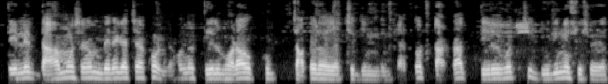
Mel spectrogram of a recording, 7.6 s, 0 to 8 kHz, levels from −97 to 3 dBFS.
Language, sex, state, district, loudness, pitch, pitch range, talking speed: Bengali, male, West Bengal, Kolkata, -19 LUFS, 140 Hz, 130-155 Hz, 195 wpm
